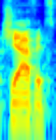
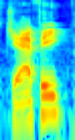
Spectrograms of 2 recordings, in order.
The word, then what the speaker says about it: Jaffe: wrong the entire time it's not jaffet's jaffy anyway yeah second video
